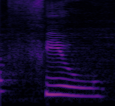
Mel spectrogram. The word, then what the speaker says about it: few: तो जब EW एक साथ आएंगे बच्चों और लास्ट में आएंगे किसी भी शब्द के, तो इसको हमें पढ़ना होता है यू करके। क्या पढ़ेंगे, यू। जैसे FEW है, तो FEW को हम कैसे पढ़ेंगे, F को हम पढ़ेंगे फ और EW को यू, तो ये हो गया फ्यू।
